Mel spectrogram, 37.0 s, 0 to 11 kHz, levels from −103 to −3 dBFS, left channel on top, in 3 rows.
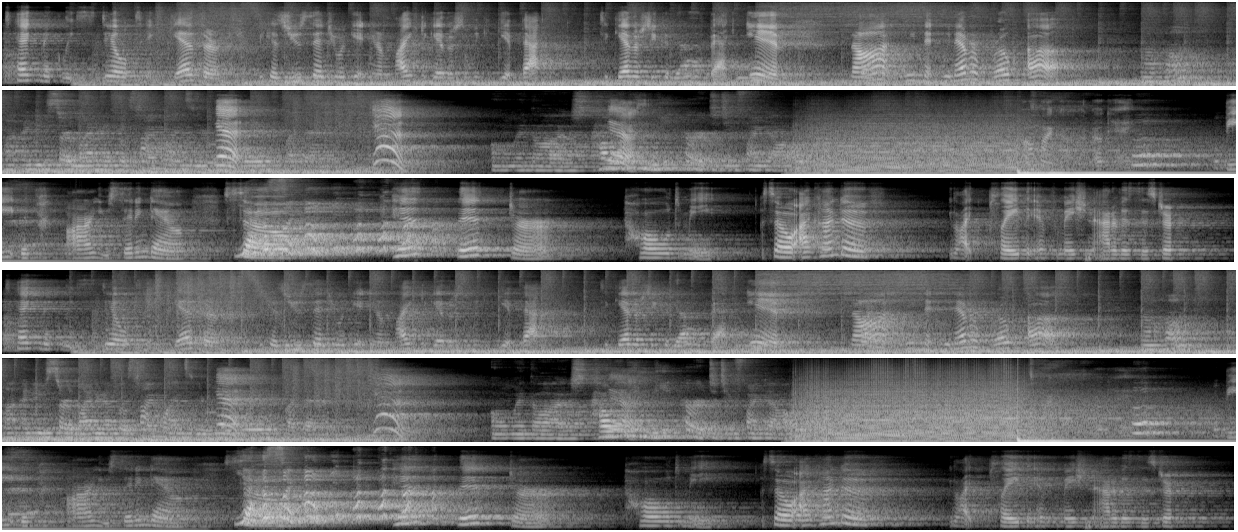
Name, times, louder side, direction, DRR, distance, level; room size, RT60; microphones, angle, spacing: voice 1, 0.0-5.4 6.0-10.6 14.5-14.7 16.0-16.4 18.4-18.7 21.4-22.0 22.5-23.6 24.6-27.6 28.6-28.9 29.2-29.5 29.8-30.2 30.9-31.8 32.3-33.5 34.2-36.4, left 5 dB, 40° left, 9 dB, 0.6 m, -35 dB
sound 1, 0.7-16.1, right 1 dB, 30° right, 1.0 m, -38 dB
voice 2, 2.8-3.3 6.6-6.9 7.3-7.6 8.5-8.9 11.4-11.9 12.2-16.2 17.2-20.4 22.6-22.7 23.6-23.8 24.4-25.0 27.0-29.0, right 1 dB, 65° right, -1 dB, 1.8 m, -35 dB
sound 2, 20.2-25.4, right 3 dB, 85° right, 0.6 m, -31 dB
15.0 x 8.0 x 4.6 m, 2.1 s
head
